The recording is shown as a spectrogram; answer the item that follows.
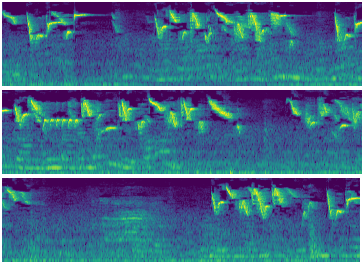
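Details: Canary kept as an ornamental bird delivers bursts of quick high twittering and trilled phrases, breaking off into quiet pauses around the middle and near the end before resuming, with a low background hum.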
